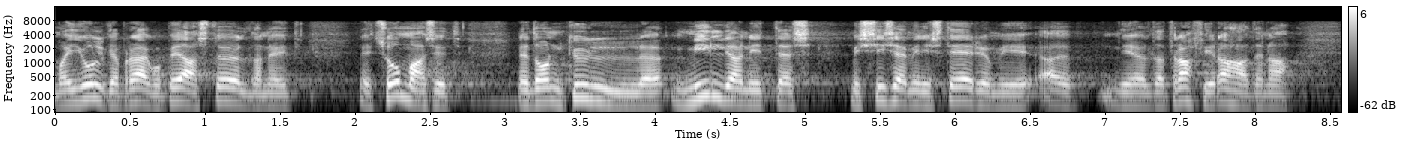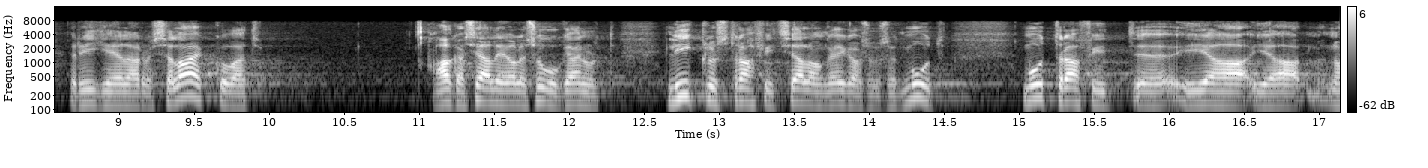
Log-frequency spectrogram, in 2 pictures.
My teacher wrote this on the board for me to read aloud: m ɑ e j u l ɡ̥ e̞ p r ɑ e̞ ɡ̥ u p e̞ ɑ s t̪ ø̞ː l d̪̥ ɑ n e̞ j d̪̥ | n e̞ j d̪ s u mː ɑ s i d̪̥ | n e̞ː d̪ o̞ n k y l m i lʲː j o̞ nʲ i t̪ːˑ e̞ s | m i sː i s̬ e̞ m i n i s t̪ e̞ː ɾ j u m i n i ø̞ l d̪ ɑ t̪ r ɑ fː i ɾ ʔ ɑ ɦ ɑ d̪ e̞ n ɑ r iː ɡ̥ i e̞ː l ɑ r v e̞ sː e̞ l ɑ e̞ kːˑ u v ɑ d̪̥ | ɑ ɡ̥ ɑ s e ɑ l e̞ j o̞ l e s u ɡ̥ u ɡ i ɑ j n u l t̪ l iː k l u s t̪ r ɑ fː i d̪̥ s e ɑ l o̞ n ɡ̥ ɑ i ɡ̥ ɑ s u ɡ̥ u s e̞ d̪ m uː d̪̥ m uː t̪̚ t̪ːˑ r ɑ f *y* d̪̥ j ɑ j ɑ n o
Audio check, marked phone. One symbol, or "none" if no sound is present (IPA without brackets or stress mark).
i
